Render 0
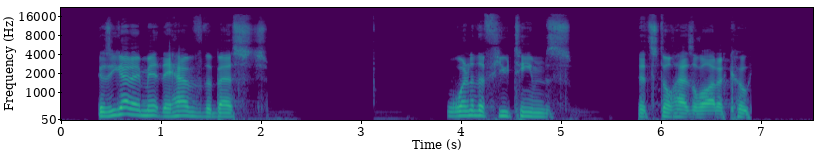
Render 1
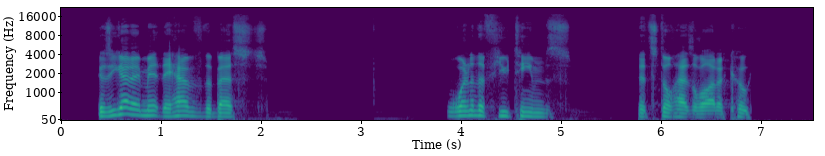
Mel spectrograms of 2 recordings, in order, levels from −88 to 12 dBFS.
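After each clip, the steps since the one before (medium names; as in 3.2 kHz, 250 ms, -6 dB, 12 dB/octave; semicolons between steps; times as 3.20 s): upward expansion 1.5:1, over -41 dBFS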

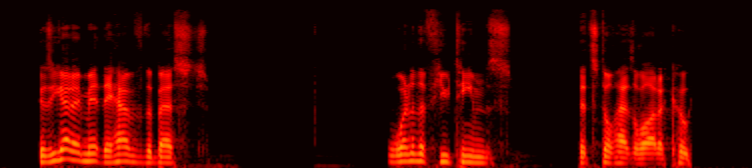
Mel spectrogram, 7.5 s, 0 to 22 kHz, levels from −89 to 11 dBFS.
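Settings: compression 2:1, threshold -31 dBFS, peak gain reduction 5.5 dB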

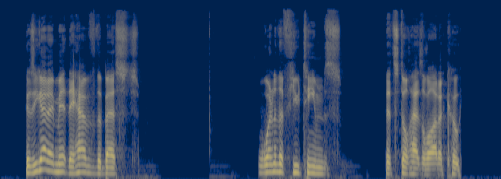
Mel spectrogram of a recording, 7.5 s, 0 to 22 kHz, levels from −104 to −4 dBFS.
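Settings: no audible change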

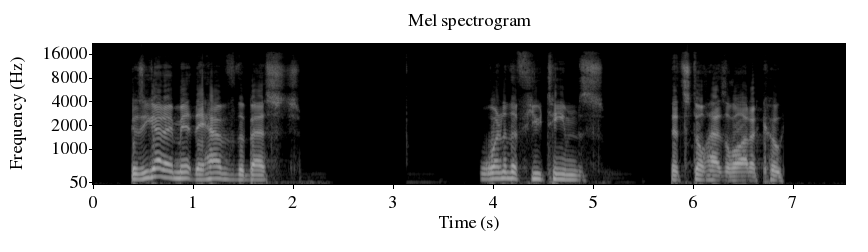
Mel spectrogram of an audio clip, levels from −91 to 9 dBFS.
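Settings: saturation -25.5 dBFS, distortion -17 dB; trim +4 dB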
